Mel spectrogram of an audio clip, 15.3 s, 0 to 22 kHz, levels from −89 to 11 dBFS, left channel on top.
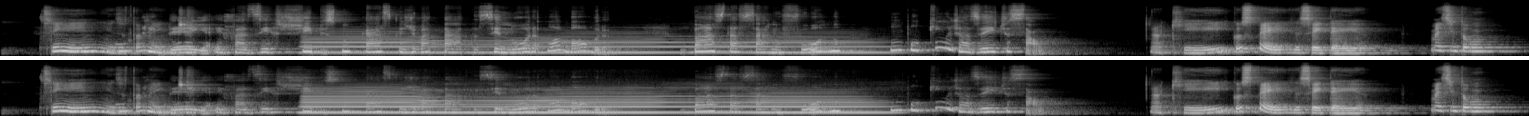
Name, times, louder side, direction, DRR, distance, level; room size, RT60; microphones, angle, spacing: voice 1, 0.4-1.9 11.5-13.7 14.3-14.9, equal, 5° right, 10 dB, 0.5 m, -20 dB
voice 2, 1.2-6.2 6.8-8.4 8.9-10.5, left 3 dB, 45° left, 12 dB, 0.5 m, -24 dB
Wind instrument woodwind instrument, 2.9-9.1, right 6 dB, 70° right, 0.3 m, -25 dB
12.0 x 5.5 x 6.5 m, 1.1 s
head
